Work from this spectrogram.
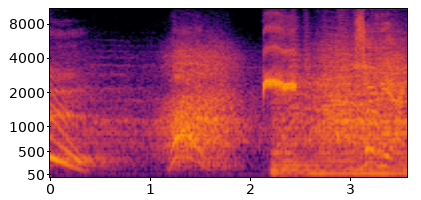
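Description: Referee's start whistle at an International Gladiators event, a single sharp loud blast cutting in after quieter arena noise, followed by crowd sound and voices.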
